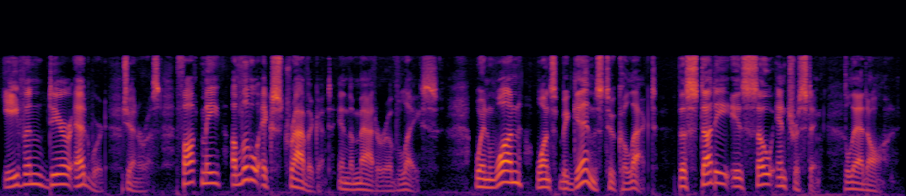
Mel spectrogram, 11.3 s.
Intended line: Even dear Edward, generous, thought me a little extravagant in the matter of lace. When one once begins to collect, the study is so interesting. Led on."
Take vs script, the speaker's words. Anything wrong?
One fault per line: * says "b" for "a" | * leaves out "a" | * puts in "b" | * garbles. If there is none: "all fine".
all fine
